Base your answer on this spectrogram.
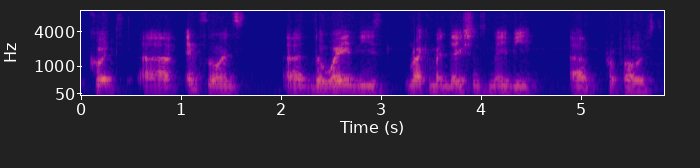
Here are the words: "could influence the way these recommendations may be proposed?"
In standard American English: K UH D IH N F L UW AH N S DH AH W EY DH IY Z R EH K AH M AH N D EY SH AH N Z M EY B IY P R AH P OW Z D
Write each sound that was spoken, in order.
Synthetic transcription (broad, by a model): K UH D IH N F L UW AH N S DH AH W EY DH IY Z R EH K AH M AH N D EY SH AH N Z M EY B IY P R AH P OW Z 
